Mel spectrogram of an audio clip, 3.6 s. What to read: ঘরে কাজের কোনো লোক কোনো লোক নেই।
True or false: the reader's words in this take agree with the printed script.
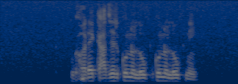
true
